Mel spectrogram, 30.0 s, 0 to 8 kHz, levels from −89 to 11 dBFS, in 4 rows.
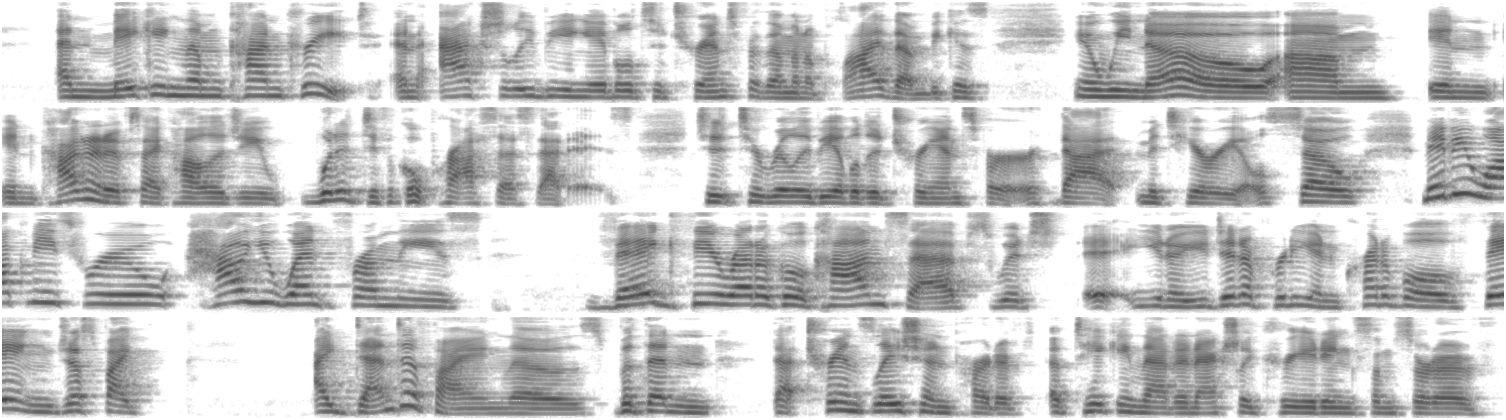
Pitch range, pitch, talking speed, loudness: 165-230 Hz, 190 Hz, 160 wpm, -24 LUFS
